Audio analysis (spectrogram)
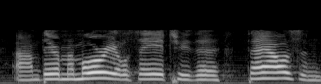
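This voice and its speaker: Music plays in the background as a woman talks with an Australian accent. Her pace is moderate and her intonation fairly even. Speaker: itinerant preacher. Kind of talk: sermon. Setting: church.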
